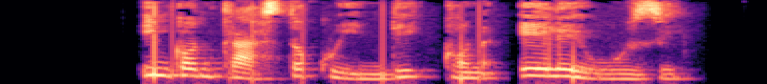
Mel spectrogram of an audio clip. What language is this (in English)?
Italian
